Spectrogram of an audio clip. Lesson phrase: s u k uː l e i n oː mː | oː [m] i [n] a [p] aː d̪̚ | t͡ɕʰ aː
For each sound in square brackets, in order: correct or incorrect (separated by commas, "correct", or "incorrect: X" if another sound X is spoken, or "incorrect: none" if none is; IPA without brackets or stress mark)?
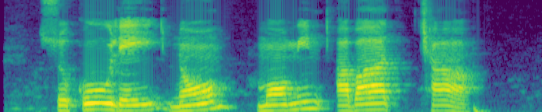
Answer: correct, correct, incorrect: b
